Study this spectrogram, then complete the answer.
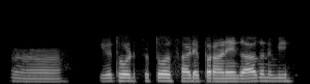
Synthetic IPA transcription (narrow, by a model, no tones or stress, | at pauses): ɦː | ieːt̪ʰoːɽsət̪oːsaːɽeːpəɾaːɽ̃ẽːɡaːɡnəbiː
